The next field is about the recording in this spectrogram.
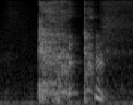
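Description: Two close, harsh coughs in quick succession, loud and raspy, the first longer than the second, with a low steady hum in the background.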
